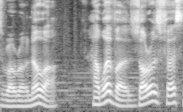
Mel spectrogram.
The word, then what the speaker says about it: Roronoa: French pirate franu Lun the Japanese pronunciation for Lun is roron NOA however zoro's first name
